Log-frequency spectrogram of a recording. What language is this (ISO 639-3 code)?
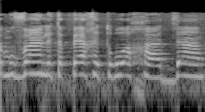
heb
